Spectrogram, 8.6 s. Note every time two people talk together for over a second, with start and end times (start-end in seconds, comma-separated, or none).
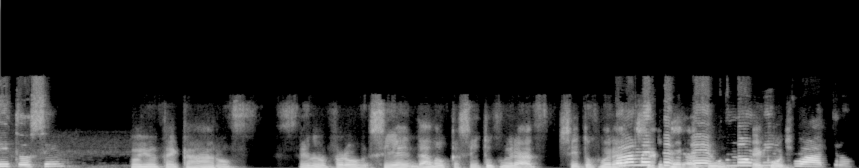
6.1-7.9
